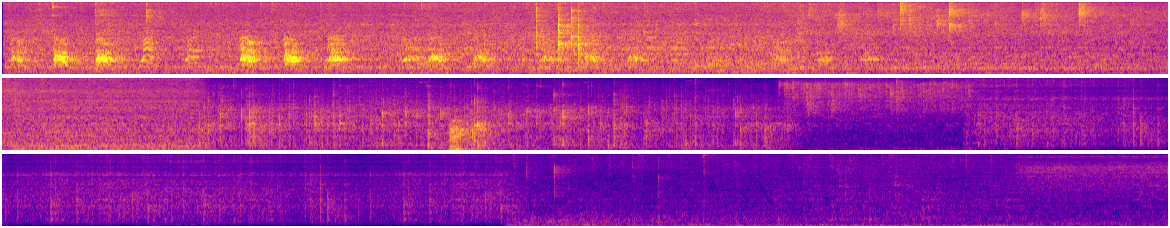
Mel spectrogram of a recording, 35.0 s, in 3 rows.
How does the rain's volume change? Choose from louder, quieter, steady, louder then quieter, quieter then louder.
quieter.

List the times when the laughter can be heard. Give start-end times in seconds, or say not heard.
15.9-16.6.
